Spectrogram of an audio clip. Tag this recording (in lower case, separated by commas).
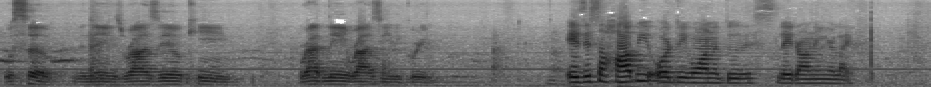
music, speech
